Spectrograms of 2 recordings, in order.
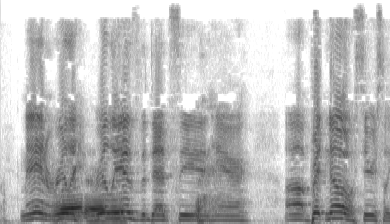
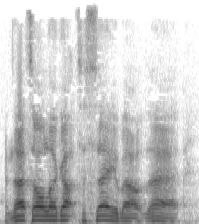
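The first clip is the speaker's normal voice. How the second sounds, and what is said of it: Bad Forrest Gump impression. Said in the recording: “A bad Forrest Gump impression? I tried.”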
